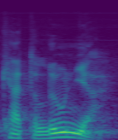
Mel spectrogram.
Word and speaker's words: Catalunya: the Polytechnic University of Catalunya notice how I try to pronounce the Enya there he pursued his doctor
